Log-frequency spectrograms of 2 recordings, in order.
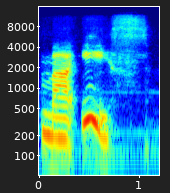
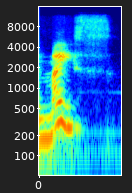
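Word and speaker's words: maíz: accent on it so these are words like ma is right we don't say mice right so that we have to put the accent on the i to be sure that the speaker knows that we're separating those into two syllables the same with re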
